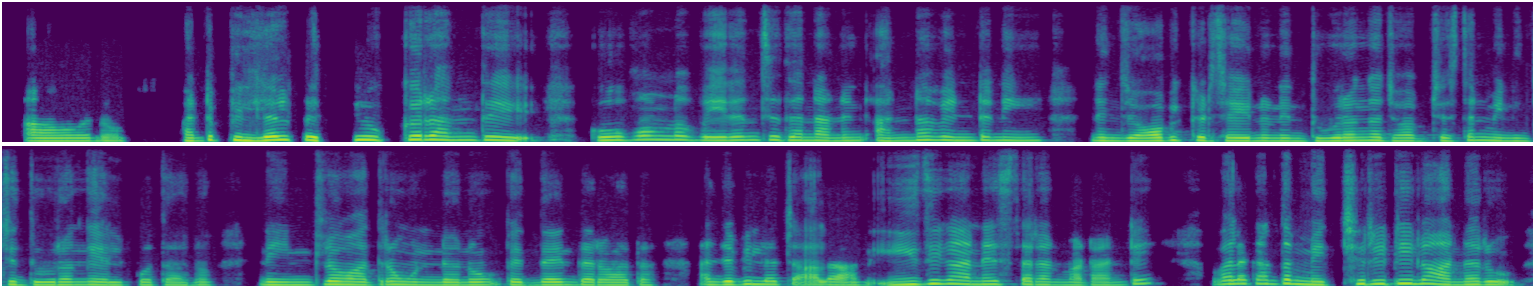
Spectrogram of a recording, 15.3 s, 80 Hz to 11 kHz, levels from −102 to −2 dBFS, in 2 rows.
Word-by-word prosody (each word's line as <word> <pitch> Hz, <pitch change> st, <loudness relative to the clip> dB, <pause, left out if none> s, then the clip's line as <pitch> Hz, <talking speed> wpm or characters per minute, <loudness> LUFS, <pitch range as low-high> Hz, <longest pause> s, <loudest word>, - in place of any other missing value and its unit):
అవును. 215 Hz, -, +1 dB, 0.4 s
అంటే 220 Hz, +5 st, +2 dB
పిల్లలు 260 Hz, +3 st, +8 dB
ప్రతి 255 Hz, +3 st, +4 dB
ఒక్కరంతే. 275 Hz, -1 st, +3 dB, 0.5 s
కోపంలో 290 Hz, +4 st, +1 dB
పేరెంట్స్ 260 Hz, +3 st, +1 dB
ఏదైనా 245 Hz, -2 st, 0 dB
అనిన్ 230 Hz, +1 st, -4 dB
అన్న 225 Hz, +4 st, -3 dB
వెంటనే 245 Hz, -1 st, -2 dB, 0.4 s
నేను 230 Hz, -1 st, -1 dB
జాబిక్కడ 230 Hz, +2 st, +2 dB
చేయను. 220 Hz, -1 st, +1 dB
నేను 200 Hz, -2 st, -5 dB
దూరంగా 230 Hz, +3 st, +2 dB
జాబ్ 215 Hz, -2 st, -2 dB
జేస్తాను. 240 Hz, +3 st, -3 dB
మీ -, -, -2 dB
నుంచి 205 Hz, +3 st, -2 dB
దూరంగా 215 Hz, +1 st, 0 dB
యెళ్ళిపోతాను. 200 Hz, 0 st, -4 dB, 0.3 s
నేనింట్లో 210 Hz, +2 st, +1 dB
మాత్రం 230 Hz, +2 st, 0 dB
ఉండను, 205 Hz, 0 st, 0 dB, 0.2 s
పెద్దయిన 215 Hz, +1 st, 0 dB
తర్వాత 200 Hz, 0 st, -2 dB, 0.3 s
అని 225 Hz, -1 st, -3 dB
జెప్పి 240 Hz, +3 st, +3 dB
ఇలా 240 Hz, -, +1 dB
చాలా 110 Hz, -1 st, 0 dB, 0.3 s
ఈజీగా 290 Hz, +4 st, +3 dB
అనేస్తారన్నమాట. 235 Hz, -4 st, -3 dB
అంటే 290 Hz, +9 st, -4 dB, 0.4 s
వాళ్ళకంత 295 Hz, +1 st, 0 dB
మెచ్యూరిటీలో 285 Hz, +6 st, +1 dB
అనరు. 230 Hz, +1 st, 0 dB
230 Hz, 145 wpm, -24 LUFS, 215-260 Hz, 0.5 s, పిల్లలు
